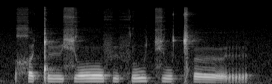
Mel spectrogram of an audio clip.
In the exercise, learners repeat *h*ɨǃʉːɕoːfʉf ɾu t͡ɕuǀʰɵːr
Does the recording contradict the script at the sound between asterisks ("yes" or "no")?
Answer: yes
